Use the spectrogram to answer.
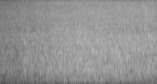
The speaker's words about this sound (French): Des vagues, toujours des vagues, mousseuses, bien lisses, vides ou habitées. On n'entend qu'elles parmi ce sourd silence.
